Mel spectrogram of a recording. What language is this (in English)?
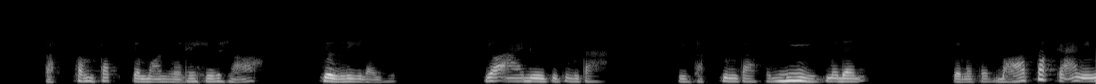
Vietnamese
